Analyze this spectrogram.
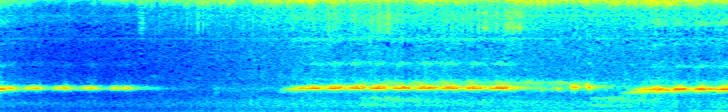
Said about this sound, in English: We're listening to the calls of several brown tree frogs, Latoria ewingi, which are very beautiful whistling noises. Plus, I think there's a sneaky little chirp in there of a common eastern froglet, Crinia signifera.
